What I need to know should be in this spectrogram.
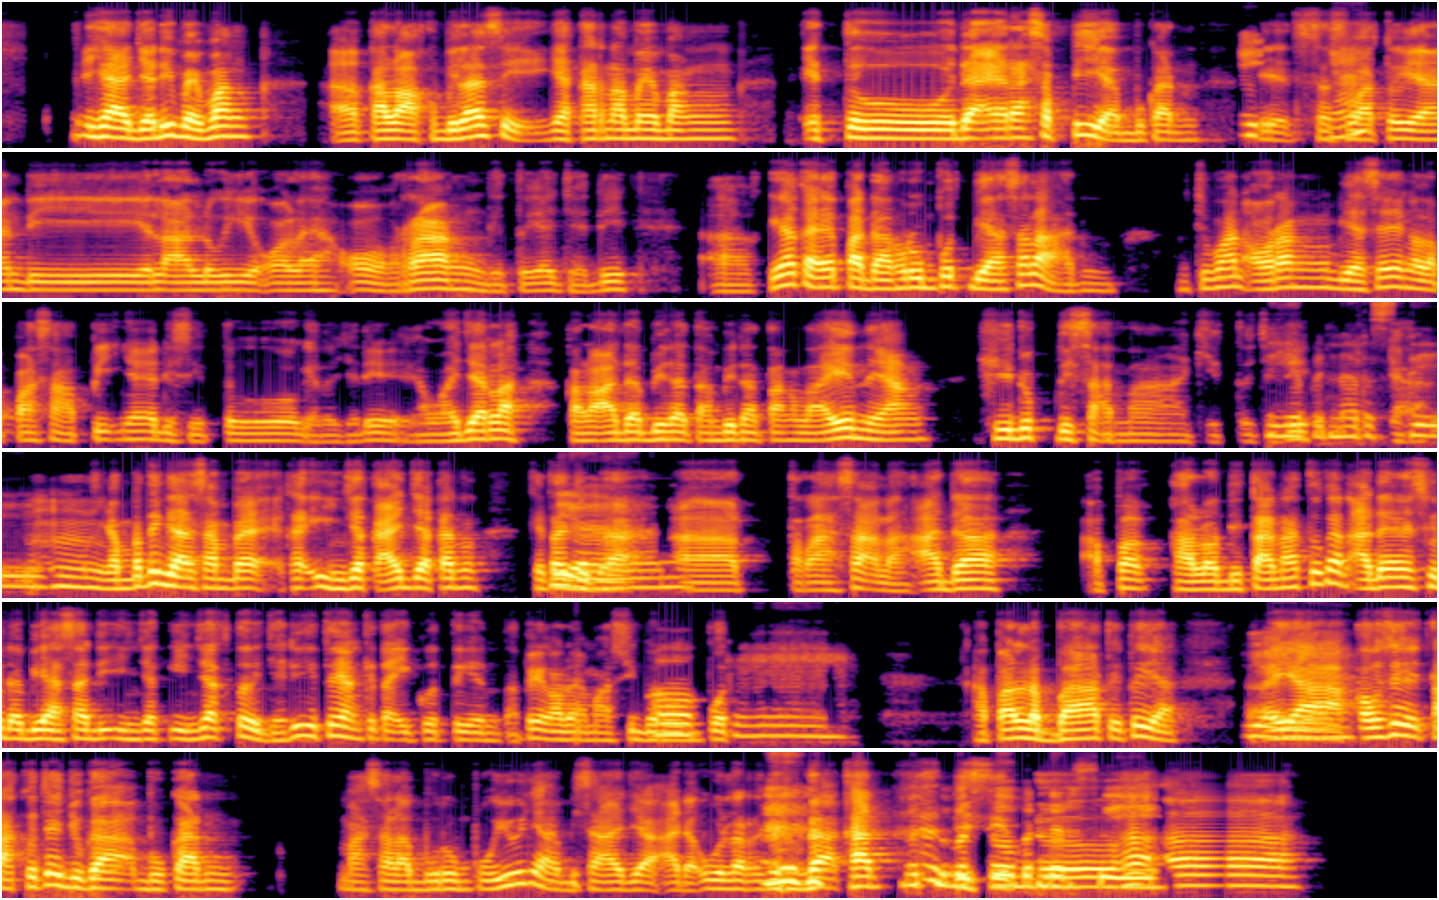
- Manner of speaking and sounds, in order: other background noise; chuckle; laughing while speaking: "juga kan"
- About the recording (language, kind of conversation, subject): Indonesian, podcast, Bagaimana pengalamanmu bertemu satwa liar saat berpetualang?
